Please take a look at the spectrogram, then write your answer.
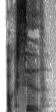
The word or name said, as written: oxid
